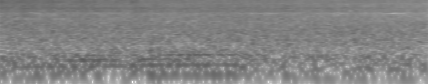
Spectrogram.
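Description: Heavy rain pouring onto a flooded street, a steady hiss of rain striking standing water.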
